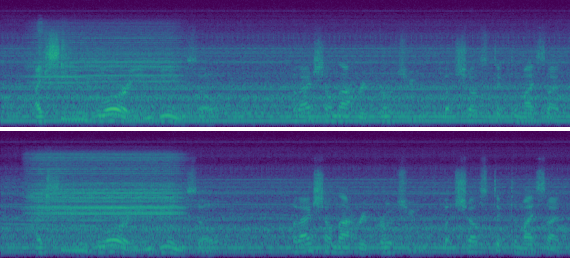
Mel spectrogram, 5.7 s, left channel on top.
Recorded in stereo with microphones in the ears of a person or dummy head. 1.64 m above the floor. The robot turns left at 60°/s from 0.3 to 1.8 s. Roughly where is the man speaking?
Left.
